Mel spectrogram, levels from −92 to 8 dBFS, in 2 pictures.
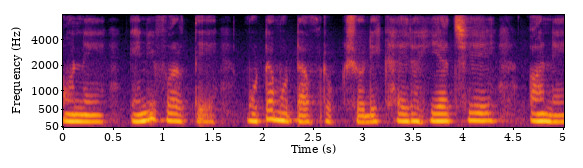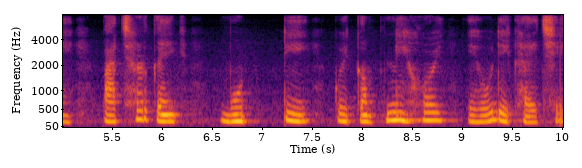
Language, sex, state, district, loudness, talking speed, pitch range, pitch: Gujarati, female, Gujarat, Valsad, -15 LUFS, 115 wpm, 175-200 Hz, 185 Hz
